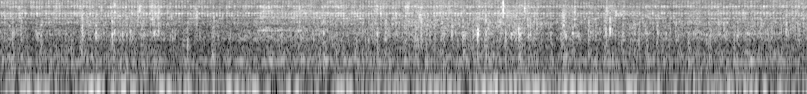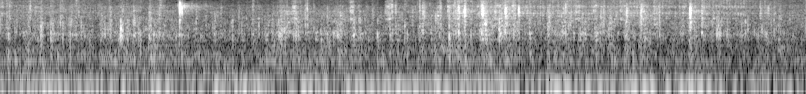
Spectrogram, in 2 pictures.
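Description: Mountain bike rolling fast down a dirt singletrack: steady tyre noise with a low rumble and hiss, and scattered sharp clicks and rattles from the bike over the trail.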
